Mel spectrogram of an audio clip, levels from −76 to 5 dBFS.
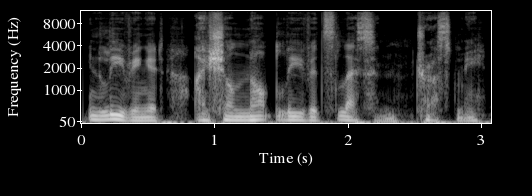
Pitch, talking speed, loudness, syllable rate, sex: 95 Hz, 215 wpm, -17 LUFS, 5.3 syllables/s, male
